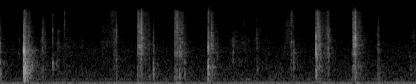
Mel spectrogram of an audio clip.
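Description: Tarot cards being handled by hand: a deck shuffled and a card drawn and laid on the table, giving a string of sharp, irregular card snaps and slaps.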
